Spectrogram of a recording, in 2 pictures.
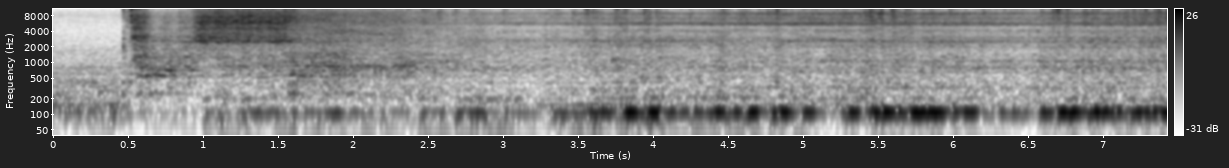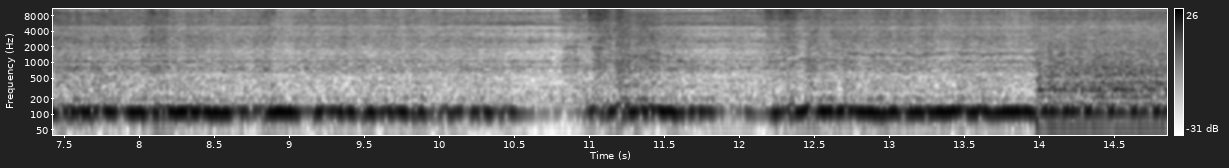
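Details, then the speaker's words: G-Body Cutlass with Chevy Vortec 350, first start after replacing intake manifold gaskets suspected of leaking air and causing misfires, still on choke: cranks, catches, steady even idle without stumble or shaking, good vacuum; normal idle. "Sounds good. It's still on choke though. So, once we take it off choke, we'll see."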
